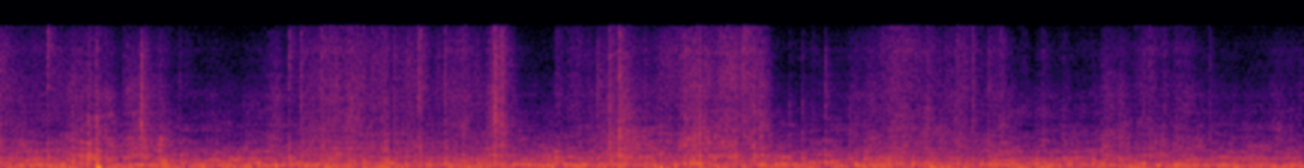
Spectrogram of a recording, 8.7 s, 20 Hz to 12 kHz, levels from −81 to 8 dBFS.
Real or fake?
fake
